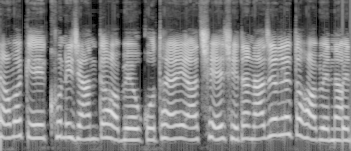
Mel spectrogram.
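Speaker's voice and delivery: ordinary delivery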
